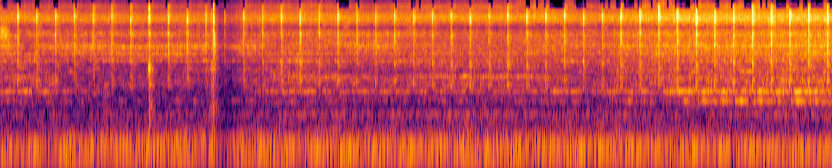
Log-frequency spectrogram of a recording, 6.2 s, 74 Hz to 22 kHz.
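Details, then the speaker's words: LS-swapped BMW E46 on its first test drive: idle dropped well below normal, then a loud, sharp, fast metallic knock seemed to come from the middle of the block; the cause is unknown, and the owner hopes it is an exhaust leak. "Oh Christ. Where's that coming from? Sounds like right in the middle of the block."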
